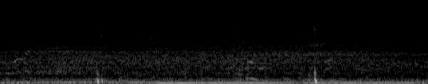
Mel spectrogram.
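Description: A football is kicked with a dull thud outdoors.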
